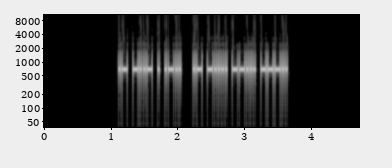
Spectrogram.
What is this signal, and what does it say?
Morse code, heard as a keyed tone, about 44 wpm, 700 Hz. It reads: AXEL A678
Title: CWT Exchange 45wpm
